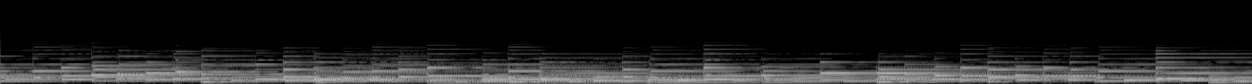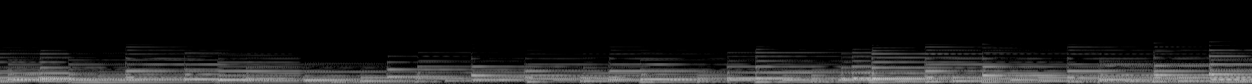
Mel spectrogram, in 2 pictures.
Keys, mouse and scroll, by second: 5.4 scroll down 1, 5.7 middle click, 11.2 shift+click, 23.5 shift+click.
